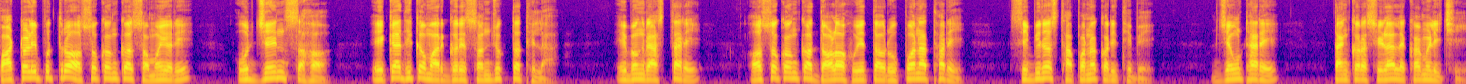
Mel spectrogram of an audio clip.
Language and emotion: Odia, neutral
